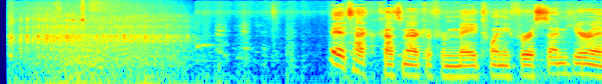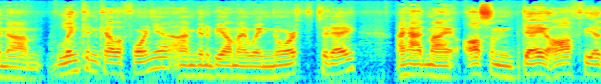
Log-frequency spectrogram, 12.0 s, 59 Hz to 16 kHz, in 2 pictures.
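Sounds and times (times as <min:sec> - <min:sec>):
vehicle engine rumbling: 0:00.0 - 0:02.3.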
